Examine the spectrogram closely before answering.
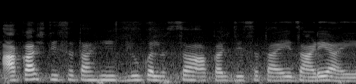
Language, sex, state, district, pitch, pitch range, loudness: Marathi, female, Maharashtra, Mumbai Suburban, 195 Hz, 185-205 Hz, -21 LUFS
